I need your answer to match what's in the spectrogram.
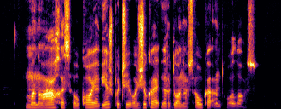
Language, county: Lithuanian, Klaipėda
